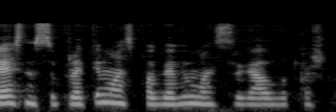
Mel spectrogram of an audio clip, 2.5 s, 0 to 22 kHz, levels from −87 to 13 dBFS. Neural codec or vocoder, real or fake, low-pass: none; real; 9.9 kHz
